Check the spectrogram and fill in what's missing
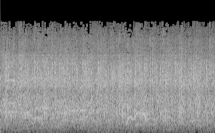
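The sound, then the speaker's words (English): An audience breaks into loud, sustained applause, a dense steady wash of many hands clapping at once with no pauses, filling the whole stretch at an even level. “Now, if you're going to applaud, do it right, or don't do it at all.”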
